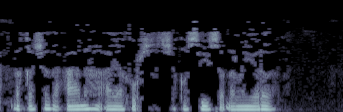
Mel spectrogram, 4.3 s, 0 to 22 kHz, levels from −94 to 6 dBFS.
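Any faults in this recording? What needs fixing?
Heavy MP3 compression affects the whole speech clip. The treble stops sharply, with nothing above 10.4 kHz. Weak frequency lines switch on and off between frames. That gives a watery, swirly texture and smeared onsets. The damage likely comes from a very low bitrate, around 16 kbps. To prevent it, encode at a much higher bitrate or deliver an uncompressed master.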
